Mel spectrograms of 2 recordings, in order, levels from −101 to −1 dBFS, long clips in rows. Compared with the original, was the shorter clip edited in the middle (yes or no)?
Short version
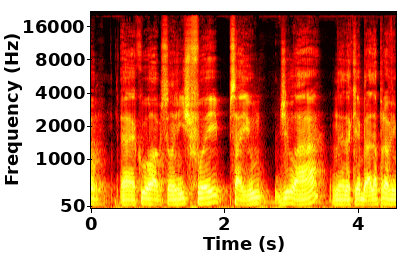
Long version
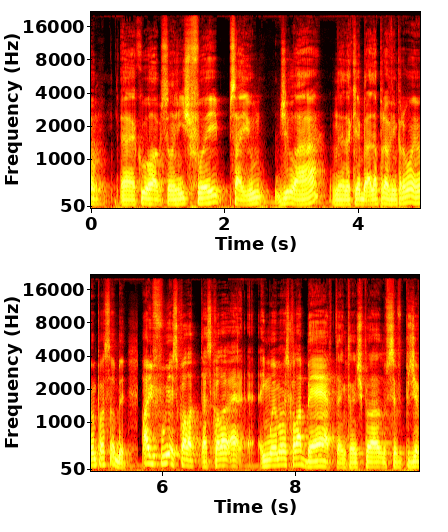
no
